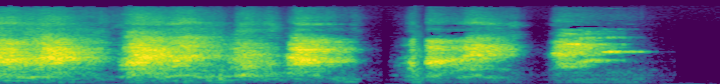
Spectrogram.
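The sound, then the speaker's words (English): A puppy barks in a rapid run of about six high-pitched yaps, fairly loud, with short gaps and a final yelping bark, no one talking. “Puppy's going nuts.”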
